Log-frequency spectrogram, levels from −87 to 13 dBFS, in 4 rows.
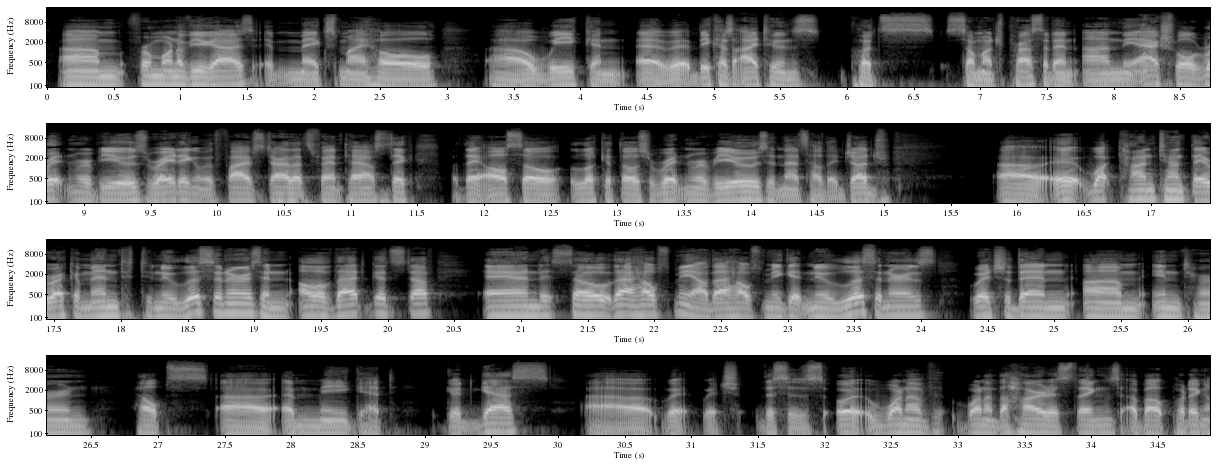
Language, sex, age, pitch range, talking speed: English, male, 30-49, 85-100 Hz, 165 wpm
